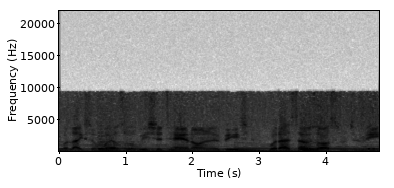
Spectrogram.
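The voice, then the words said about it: Affected, deliberately nasal rap voice. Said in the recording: “putting on that affected voice ... that's his rap voice ... It's a bad choice ... He's being all nasally on purpose?”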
